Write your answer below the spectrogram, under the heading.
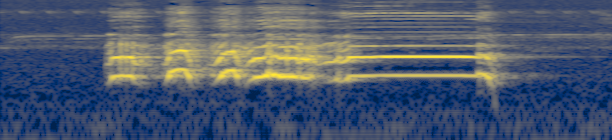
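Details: Ayam kampung rooster, a male village chicken, gives one full crow: three or four harsh broken notes, then a drawn-out level note that stops sharply, the whole call lasting about two seconds against a near-silent background.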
